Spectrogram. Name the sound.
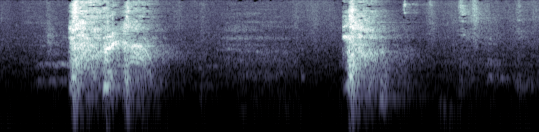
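person coughing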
